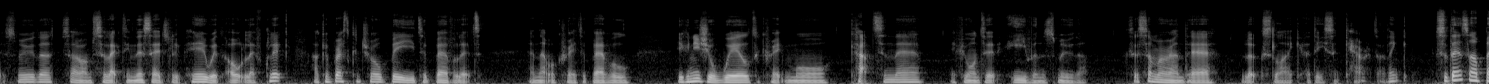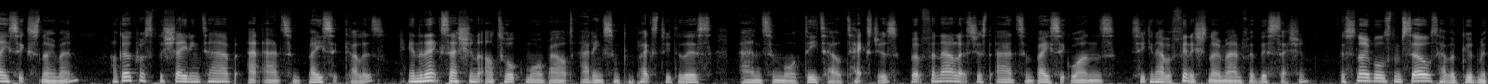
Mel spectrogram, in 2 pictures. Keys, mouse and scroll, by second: 3.5 ctrl+b, 11.8 middle click, 12.5 scroll down 2, 12.7 Tab, 12.9-18.6 middle drag, 18.6-28.3 drag.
